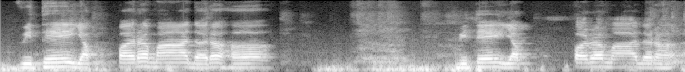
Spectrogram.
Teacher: આપણે હ આખો નથી બોલવાનો અહિયા ય પછી સીધું જ આ પકાર આવી જશે એટલે વિધે યપરમાદરહ છેલ્લો પાછો આપણે આખો રહ એમ આખે આખો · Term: વિસર્ગ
